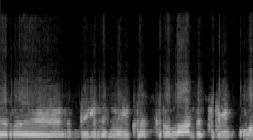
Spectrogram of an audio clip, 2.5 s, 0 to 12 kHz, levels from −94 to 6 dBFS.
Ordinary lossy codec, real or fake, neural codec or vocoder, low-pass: AAC, 48 kbps; real; none; 10.8 kHz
